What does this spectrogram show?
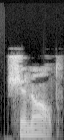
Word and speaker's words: Chenault: I don't know how to pronounce this. Chenault.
